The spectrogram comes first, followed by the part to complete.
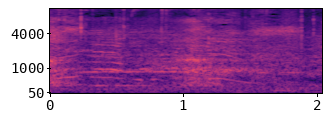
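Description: Faint voices in the background, much quieter than the rider's own speech, over low street noise.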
